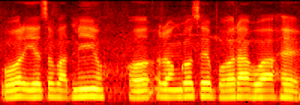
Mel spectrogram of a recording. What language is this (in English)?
Hindi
